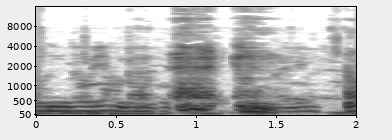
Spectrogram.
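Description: A person coughing once amid conversational talk.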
